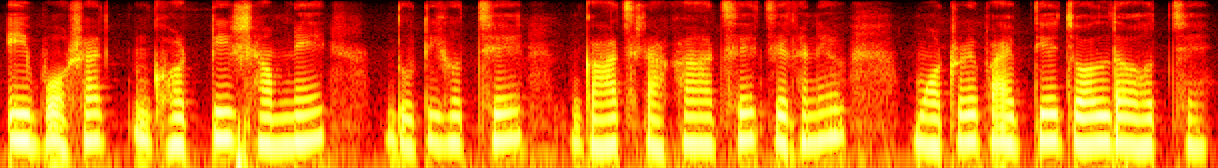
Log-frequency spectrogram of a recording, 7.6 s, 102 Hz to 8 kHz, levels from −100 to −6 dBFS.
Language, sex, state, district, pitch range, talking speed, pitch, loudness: Bengali, female, West Bengal, Cooch Behar, 190-210 Hz, 125 wpm, 195 Hz, -19 LUFS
